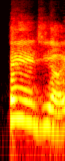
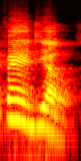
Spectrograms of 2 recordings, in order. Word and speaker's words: Fangio: Fangio. Yeah, that's his name. Fangio. That's how you pronounce that He couldn't beat Fangio when he was with the Broncos.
